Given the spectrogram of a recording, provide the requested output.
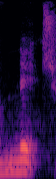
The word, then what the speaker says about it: niche: and what's your ideal niche or niche depending on how you pronounce it and so if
